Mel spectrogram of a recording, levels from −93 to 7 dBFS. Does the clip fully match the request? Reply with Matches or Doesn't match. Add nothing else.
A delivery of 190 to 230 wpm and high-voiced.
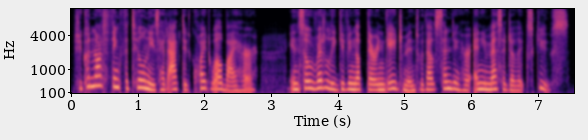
Matches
